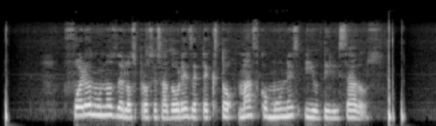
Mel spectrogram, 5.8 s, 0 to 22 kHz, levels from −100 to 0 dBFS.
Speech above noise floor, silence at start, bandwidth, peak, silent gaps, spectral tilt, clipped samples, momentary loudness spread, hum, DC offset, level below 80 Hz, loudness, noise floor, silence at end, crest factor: 45 dB; 0.05 s; 11.5 kHz; -2 dBFS; none; -6.5 dB/octave; under 0.1%; 8 LU; none; under 0.1%; -58 dBFS; -17 LUFS; -61 dBFS; 0.4 s; 16 dB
